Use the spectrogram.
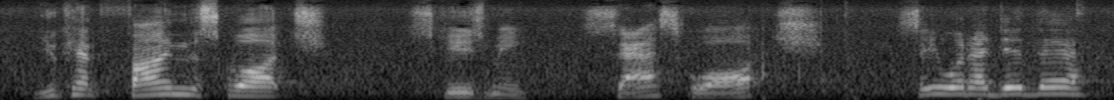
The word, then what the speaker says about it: Sasquatch: Please, Sasquatch. Sasquatch. 2 syllables.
